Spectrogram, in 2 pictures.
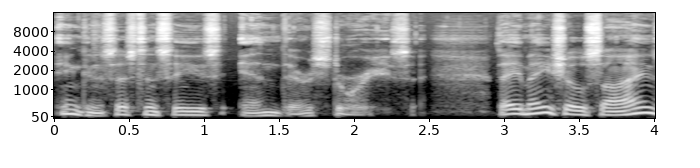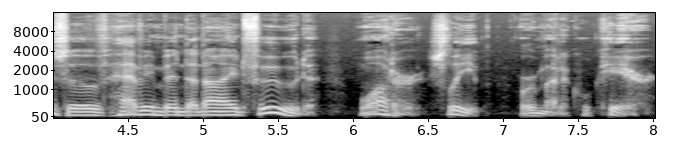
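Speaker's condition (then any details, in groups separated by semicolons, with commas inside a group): No condition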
